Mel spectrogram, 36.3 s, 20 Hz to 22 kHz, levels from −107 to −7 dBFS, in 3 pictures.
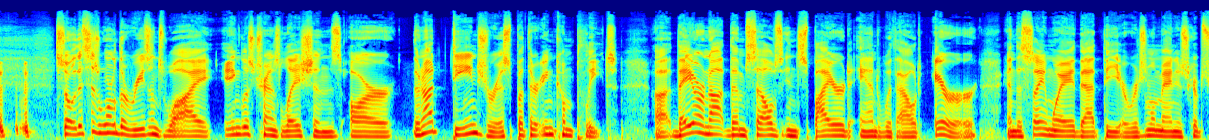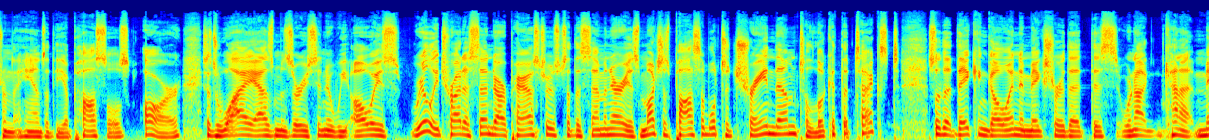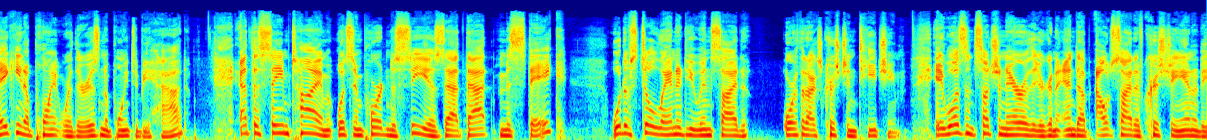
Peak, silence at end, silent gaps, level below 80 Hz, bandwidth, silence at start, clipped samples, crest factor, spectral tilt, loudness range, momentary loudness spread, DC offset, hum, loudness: -4 dBFS; 0 s; none; -44 dBFS; 15.5 kHz; 0 s; under 0.1%; 16 dB; -4 dB/octave; 2 LU; 5 LU; under 0.1%; none; -20 LUFS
